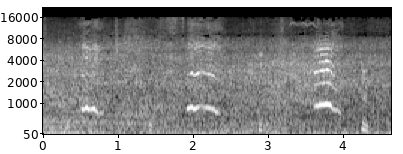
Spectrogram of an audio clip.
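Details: Hungry stray cat searching for food in a garbage container, giving three drawn-out meows that rise then fall, spaced over a few seconds, above a steady low rumble of street noise.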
